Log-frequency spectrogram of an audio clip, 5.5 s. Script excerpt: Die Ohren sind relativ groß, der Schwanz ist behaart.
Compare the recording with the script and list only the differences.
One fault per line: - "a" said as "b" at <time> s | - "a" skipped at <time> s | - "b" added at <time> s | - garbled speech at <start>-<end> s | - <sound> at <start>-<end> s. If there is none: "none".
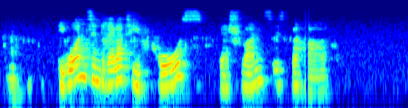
- dropout at 4.1-4.1 s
